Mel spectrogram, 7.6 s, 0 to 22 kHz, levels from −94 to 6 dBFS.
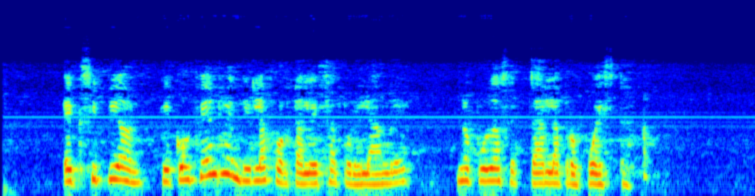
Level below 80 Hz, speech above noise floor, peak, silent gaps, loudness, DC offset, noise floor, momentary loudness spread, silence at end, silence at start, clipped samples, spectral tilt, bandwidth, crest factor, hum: -58 dBFS; 42 dB; -4 dBFS; none; -19 LUFS; under 0.1%; -61 dBFS; 9 LU; 1.1 s; 0.65 s; under 0.1%; -8 dB/octave; 6.8 kHz; 16 dB; none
